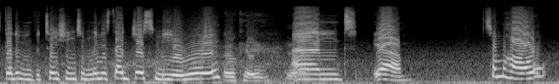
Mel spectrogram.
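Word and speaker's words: Miyruwe: Did I get the pronunciation? Yeah, Miru.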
